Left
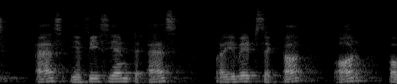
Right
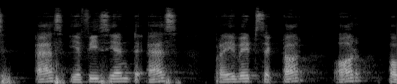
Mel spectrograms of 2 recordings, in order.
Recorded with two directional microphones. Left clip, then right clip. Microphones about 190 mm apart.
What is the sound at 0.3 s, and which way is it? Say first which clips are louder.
A man's voice: right 10 dB; 35° right (ahead or behind).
